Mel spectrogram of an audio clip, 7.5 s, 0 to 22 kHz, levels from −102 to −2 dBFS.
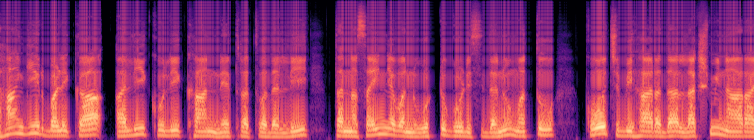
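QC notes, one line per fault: Throughout: block size mismatch (padded). A buzz at about 93.8 Hz runs under the speech, and the speech plays at 0.938 times normal speed with its timbre essentially unchanged. This fits shorter blocks being padded with zeros to fill a 512-sample read, which leaves a brief silent gap in each block. On a waveform, tiny flat dropouts recur about every 10.7 ms. A spectrogram shows thin vertical lines at that rate and harmonic striping spaced about 93.8 Hz apart.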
